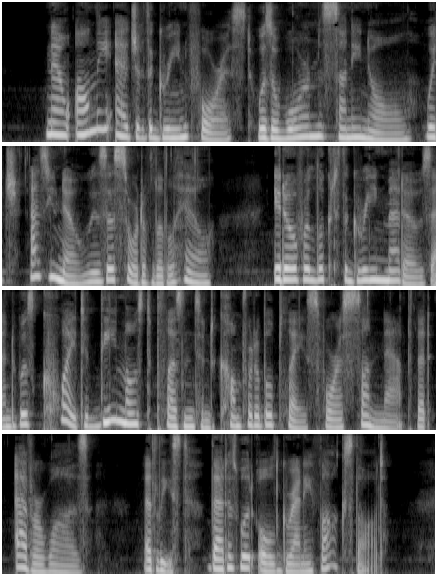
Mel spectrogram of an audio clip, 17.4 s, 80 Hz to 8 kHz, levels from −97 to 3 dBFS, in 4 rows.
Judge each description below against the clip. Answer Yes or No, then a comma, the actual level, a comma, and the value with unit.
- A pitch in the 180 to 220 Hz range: Yes, high, 190 Hz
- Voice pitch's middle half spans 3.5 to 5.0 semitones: No, wide, 5.5 semitones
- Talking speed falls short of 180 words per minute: No, average, 185 wpm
